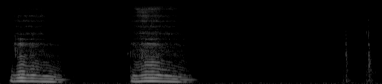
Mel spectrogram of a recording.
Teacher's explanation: The letter V is a voiced labial fricative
